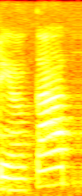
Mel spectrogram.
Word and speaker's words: delta: Lalu yang terakhir ada delta T. Ini bacanya adalah delta. Ibu nggak mau kalau kalian nanti bacanya AT ya. Ini bacanya delta ya nak.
